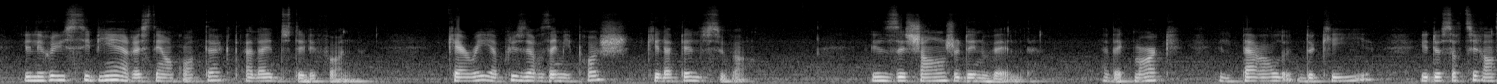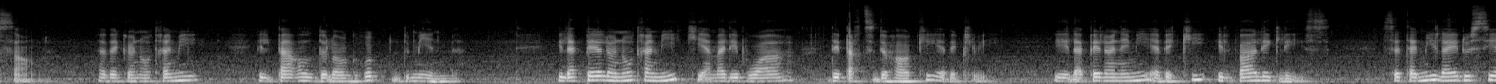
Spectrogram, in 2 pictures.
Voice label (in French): Parler au telephone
